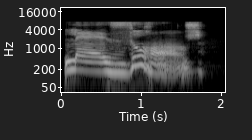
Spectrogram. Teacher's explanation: the S of the le gets connected to the O of orange, and it sounds like a Z and an O together. Les oranges. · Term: liaison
